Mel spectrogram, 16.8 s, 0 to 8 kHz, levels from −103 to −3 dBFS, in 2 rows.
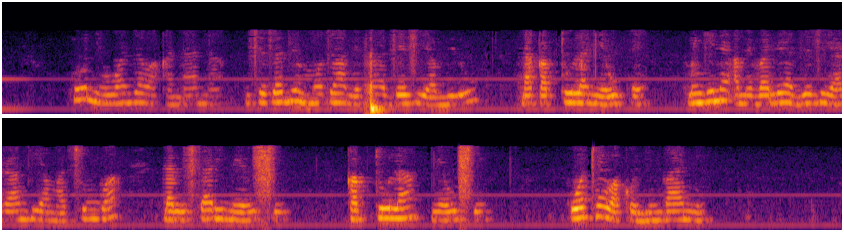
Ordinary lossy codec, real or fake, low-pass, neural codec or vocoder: AAC, 16 kbps; real; 7.2 kHz; none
